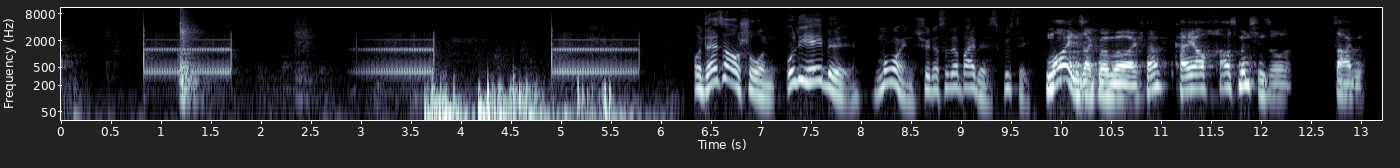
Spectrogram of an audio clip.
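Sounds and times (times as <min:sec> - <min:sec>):
ringback tone of an outgoing phone call: 0:00.8 - 0:01.8, 0:02.9 - 0:03.8, 0:04.9 - 0:05.8
speech: 0:06.4 - 0:13.2.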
